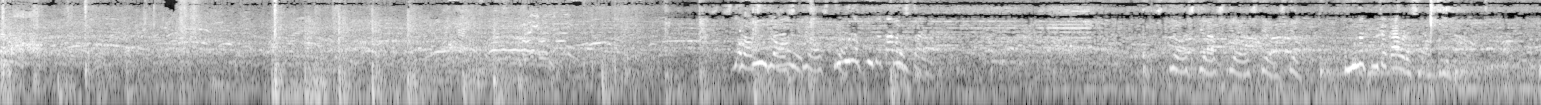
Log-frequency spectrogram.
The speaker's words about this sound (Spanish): ese momento en el que una persona se sube a una furgoneta de la comitiva del partido En Marcha y decenas de radicales llegan a porrear los parabrisas y vemos incluso cómo lanzan sillas y mesas de las terrazas de alrededor.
